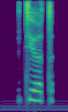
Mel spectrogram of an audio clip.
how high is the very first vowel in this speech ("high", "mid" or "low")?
mid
